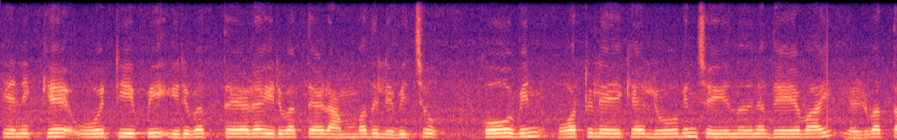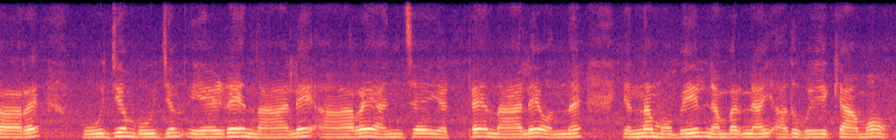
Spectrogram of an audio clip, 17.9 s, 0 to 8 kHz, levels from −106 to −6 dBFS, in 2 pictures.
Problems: constant background noise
